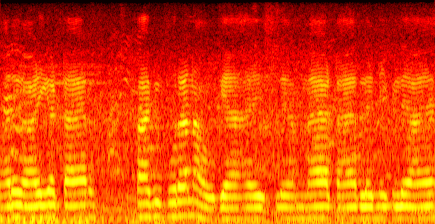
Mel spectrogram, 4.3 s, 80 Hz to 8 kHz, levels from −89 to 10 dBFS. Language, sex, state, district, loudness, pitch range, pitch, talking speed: Hindi, male, Maharashtra, Gondia, -15 LUFS, 150-160 Hz, 155 Hz, 260 wpm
